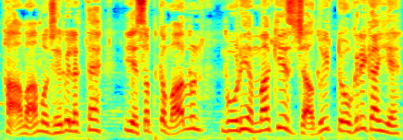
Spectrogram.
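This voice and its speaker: An earnest young village lad acted by a man in a cartoon tale, dutiful and eager. His voice is high for a male, with faint music behind it. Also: animated, a little fast, darkish tone, breathy edge. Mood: amazed. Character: hardworking, dutiful young samosa-maker son, eager and polite. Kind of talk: cartoon story dialogue.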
